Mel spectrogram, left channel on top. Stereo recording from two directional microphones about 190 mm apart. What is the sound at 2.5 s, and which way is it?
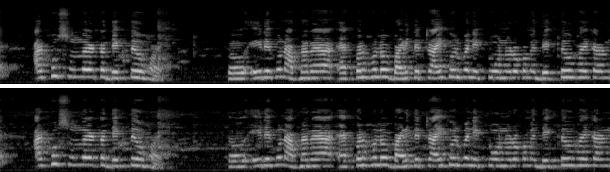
A woman's voice, 15° left (ahead or behind).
